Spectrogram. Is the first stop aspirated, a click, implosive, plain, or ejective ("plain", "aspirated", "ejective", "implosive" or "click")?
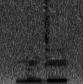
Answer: plain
